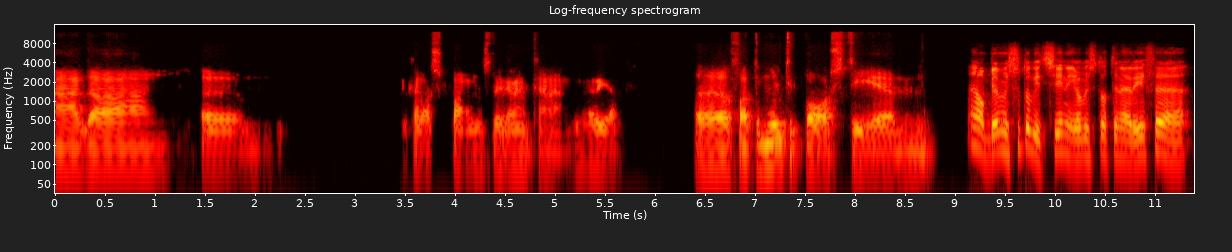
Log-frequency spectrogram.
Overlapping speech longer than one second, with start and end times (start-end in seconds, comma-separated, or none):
none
